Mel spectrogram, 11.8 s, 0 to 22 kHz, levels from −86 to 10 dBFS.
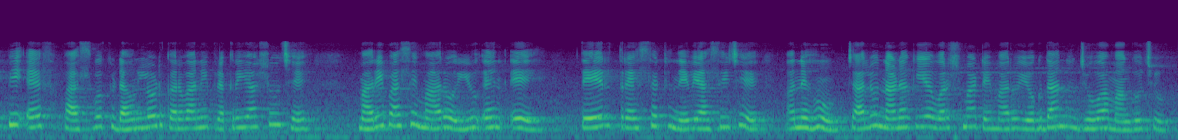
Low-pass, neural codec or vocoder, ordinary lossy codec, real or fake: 7.2 kHz; none; none; real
